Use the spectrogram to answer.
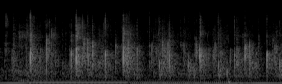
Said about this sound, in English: Clap for the Lord Jesus.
